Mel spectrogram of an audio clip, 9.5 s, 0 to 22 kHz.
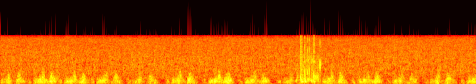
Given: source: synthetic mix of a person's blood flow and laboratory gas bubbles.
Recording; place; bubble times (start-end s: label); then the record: Doppler ultrasound of blood flow; precordium
5.89-6.43 s: bubbles
From the record:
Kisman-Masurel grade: 213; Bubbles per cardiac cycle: several, 3 to 8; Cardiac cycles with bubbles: 1 to 10%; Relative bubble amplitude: loud (0.450 to 0.775); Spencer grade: 1 (occasional bubble signal discernible with the cardiac motion signal, with majority of cardiac periods free of bubbles); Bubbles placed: anywhere in the cardiac cycle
